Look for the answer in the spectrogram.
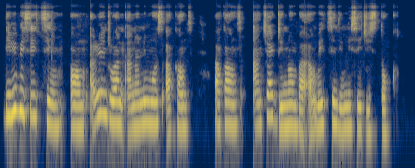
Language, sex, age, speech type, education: Nigerian Pidgin, female, 15-29, spontaneous, tertiary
